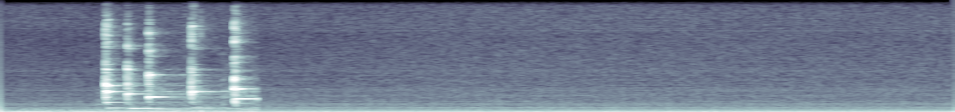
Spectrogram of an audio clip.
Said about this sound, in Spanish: Eh, ah, no, pues me está llamando al celular, te llamo de la emisora ahora mismo, te voy a llamar ahora.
